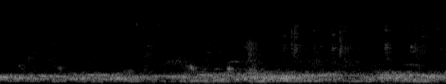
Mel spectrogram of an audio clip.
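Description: Racer pigeons cooing steadily throughout, a dense low murmur of several birds close by with faint chirps above and a little background noise.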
